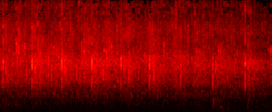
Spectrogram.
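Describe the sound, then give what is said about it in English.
Steady audience applause fills the whole stretch, a dense wash of many hands clapping at a fairly even level, with scattered sharper claps popping out of the texture and no voices. “You can clap for that.”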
